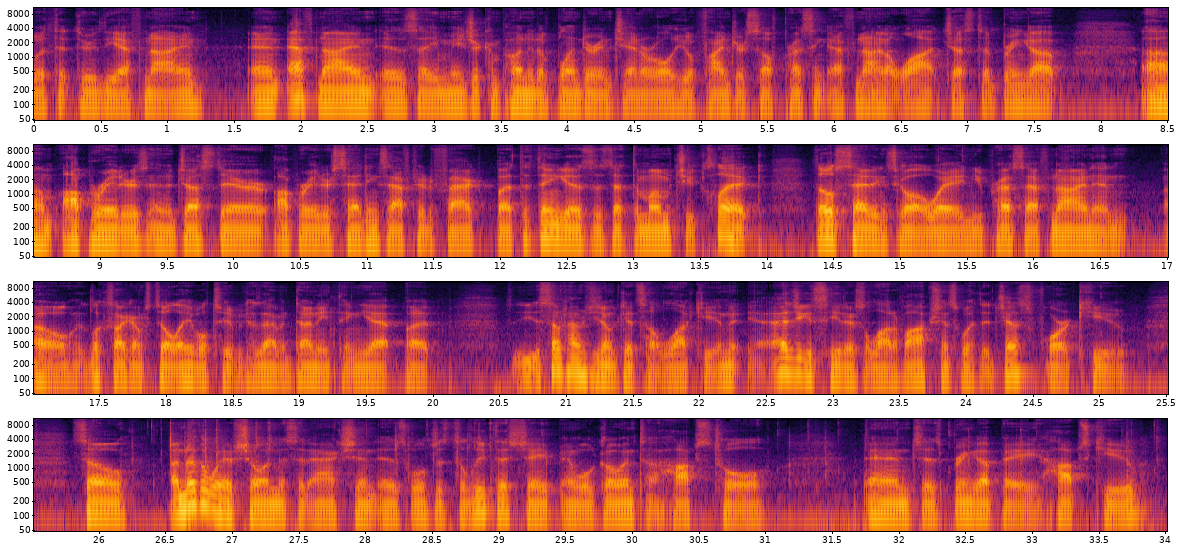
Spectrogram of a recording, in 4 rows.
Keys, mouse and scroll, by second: 7.1 click, 13.3 click, 15.3 F9, 25.0 middle click, 26.5 ctrl+n, 26.7 ctrl+Return, 27.1 d, 27.8 middle click, 28.2 x, 28.3 click, 28.8 alt+w, 29.2 middle click, 30.5 click, 31.1 middle click, 33.0 middle click, 33.7 shift+middle click.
